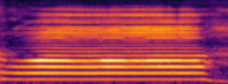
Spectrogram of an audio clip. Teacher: را کے اوپر کھڑا زبر ہے 1 پوائنٹ کھینچ کے پڑھیں گے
